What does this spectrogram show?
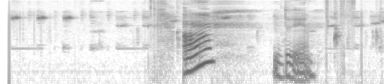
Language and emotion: Russian, neutral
